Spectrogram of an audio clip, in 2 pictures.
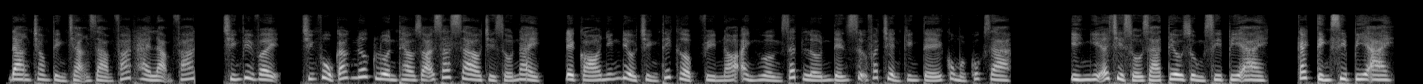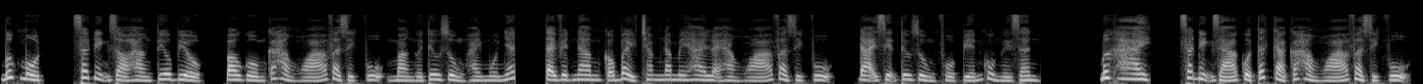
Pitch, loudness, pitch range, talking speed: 215 Hz, -20 LUFS, 190-240 Hz, 240 wpm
